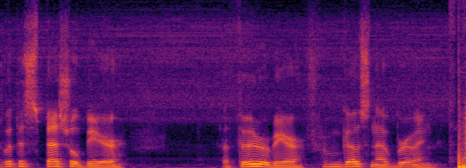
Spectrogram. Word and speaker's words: foeder: a special beer a food or beer from Ghost note Brewing so we 've got food or beer not photo beer or however else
